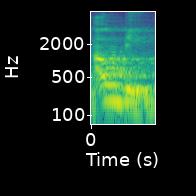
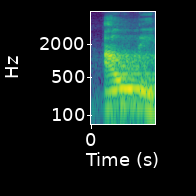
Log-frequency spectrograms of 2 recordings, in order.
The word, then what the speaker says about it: Audi: So Porsche, Lamborghini, LAMBORGHINI, Lamborghini, comma Audi, AUDI, Audi. How do you say that? Audi. जैसे हम कहते हैं rowdy, ये है Audi.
